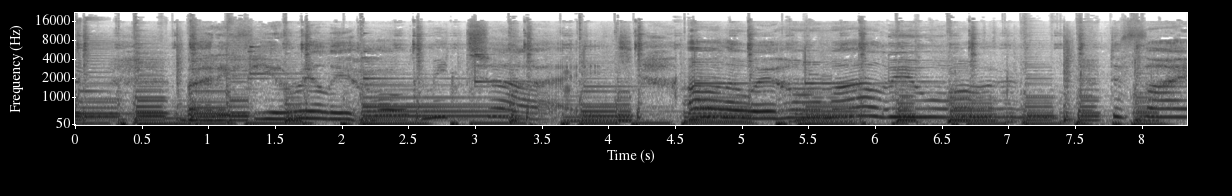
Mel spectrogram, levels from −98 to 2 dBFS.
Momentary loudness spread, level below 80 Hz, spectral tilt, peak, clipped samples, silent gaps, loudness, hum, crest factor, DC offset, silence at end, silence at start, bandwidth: 6 LU; -18 dBFS; -5.5 dB/octave; 0 dBFS; under 0.1%; none; -14 LUFS; none; 14 dB; under 0.1%; 0 s; 0 s; over 20 kHz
